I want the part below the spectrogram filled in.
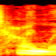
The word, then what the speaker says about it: thyme: Why do we call it thyme when it's T-H-Y-M-E? – It should be thyme.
